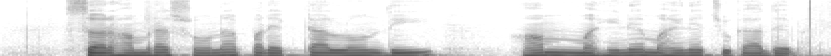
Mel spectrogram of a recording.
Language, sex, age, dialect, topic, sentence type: Maithili, male, 46-50, Southern/Standard, banking, question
